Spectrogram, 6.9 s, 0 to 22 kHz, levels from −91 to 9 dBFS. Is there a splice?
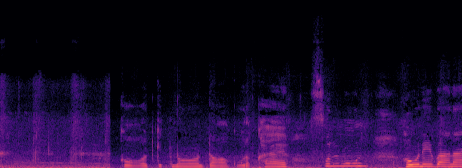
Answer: yes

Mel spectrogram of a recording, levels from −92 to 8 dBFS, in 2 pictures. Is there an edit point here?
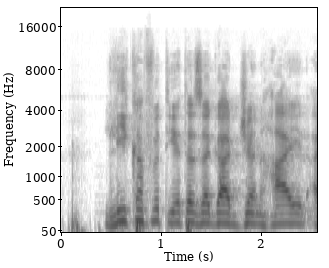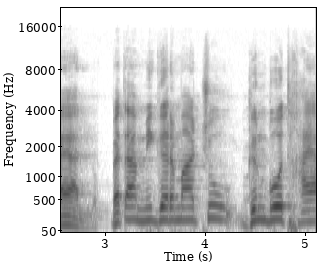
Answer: yes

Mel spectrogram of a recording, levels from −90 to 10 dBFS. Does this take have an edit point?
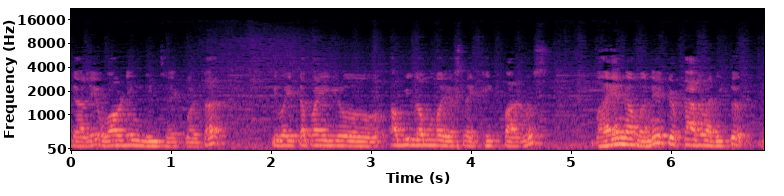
no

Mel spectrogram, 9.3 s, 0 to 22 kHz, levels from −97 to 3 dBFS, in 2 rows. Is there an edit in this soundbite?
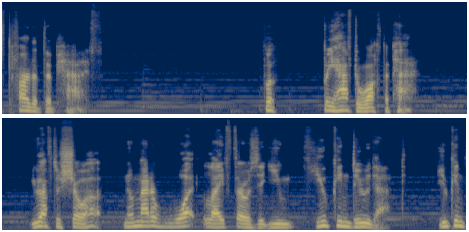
yes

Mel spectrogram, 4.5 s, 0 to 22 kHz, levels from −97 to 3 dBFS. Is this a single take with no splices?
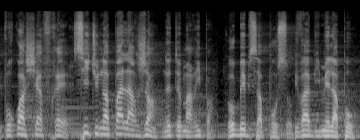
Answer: no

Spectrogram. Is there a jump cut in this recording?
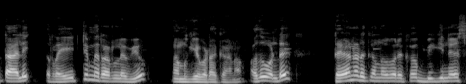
no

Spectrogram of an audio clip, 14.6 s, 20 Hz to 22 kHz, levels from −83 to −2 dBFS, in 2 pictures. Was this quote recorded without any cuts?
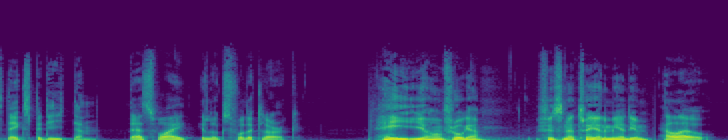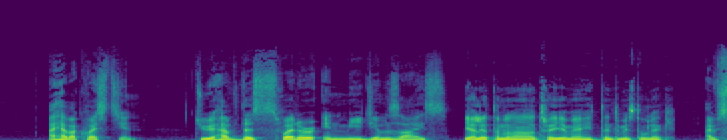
yes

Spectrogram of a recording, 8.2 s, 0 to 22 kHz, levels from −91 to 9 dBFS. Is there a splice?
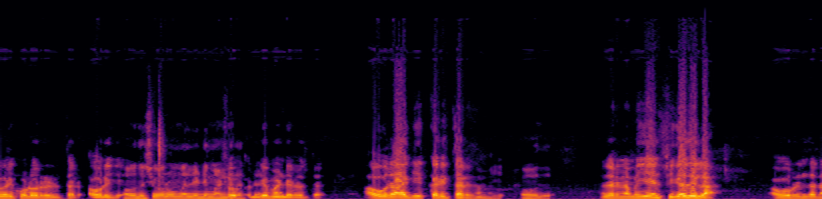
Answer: no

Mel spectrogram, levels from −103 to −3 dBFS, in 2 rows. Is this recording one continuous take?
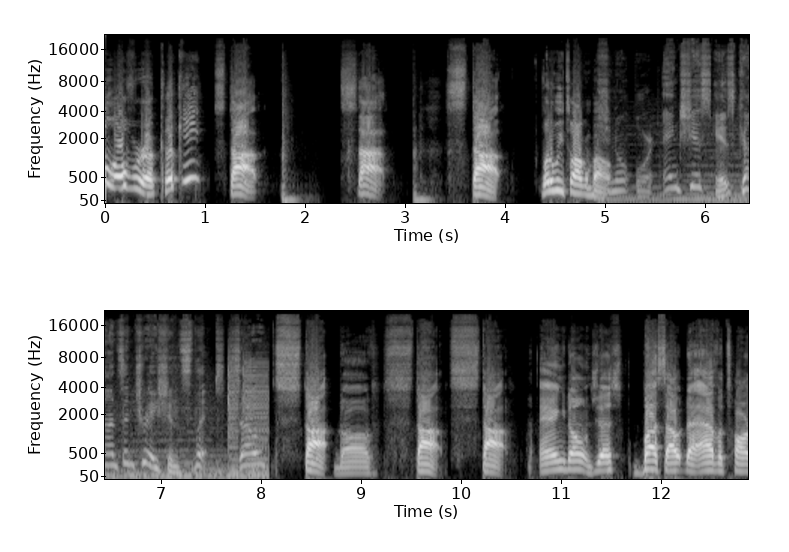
yes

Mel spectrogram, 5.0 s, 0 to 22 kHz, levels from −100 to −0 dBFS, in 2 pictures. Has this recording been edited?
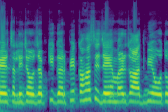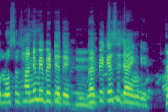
no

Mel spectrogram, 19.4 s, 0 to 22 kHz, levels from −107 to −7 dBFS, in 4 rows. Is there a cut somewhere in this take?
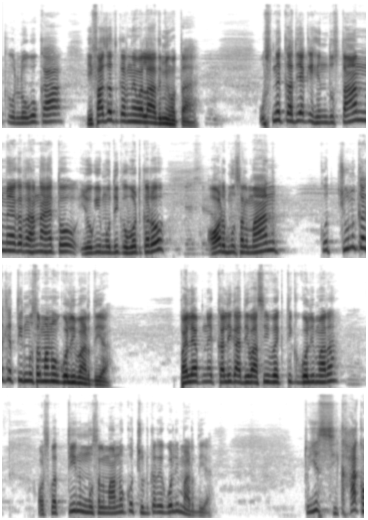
no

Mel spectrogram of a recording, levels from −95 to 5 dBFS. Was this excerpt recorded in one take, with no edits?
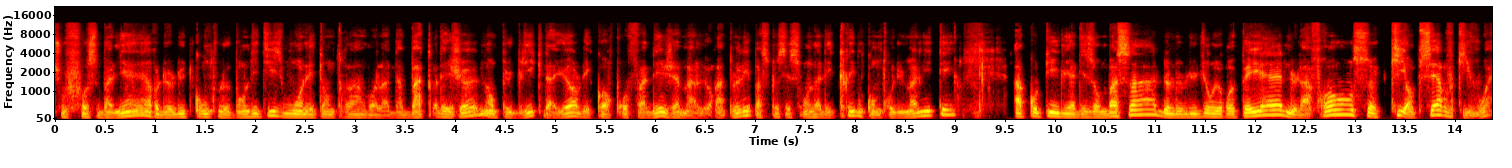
yes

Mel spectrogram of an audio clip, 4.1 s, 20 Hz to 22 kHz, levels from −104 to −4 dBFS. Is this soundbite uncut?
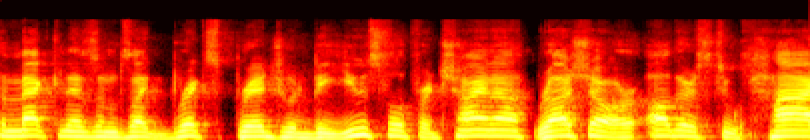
no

